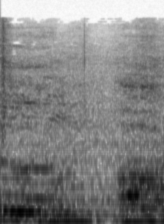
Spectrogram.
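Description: A low voice chanting or singing in long, steady held notes, with a short break just past halfway before the next note.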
